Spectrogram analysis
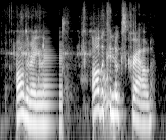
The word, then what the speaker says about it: Canuck: Ghoulies, the top, all the regulars, all the Canucks crowd. You Americans saying Canucks. Canucks? Knock. Canuck. Like a hockey puck. Like a duck.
